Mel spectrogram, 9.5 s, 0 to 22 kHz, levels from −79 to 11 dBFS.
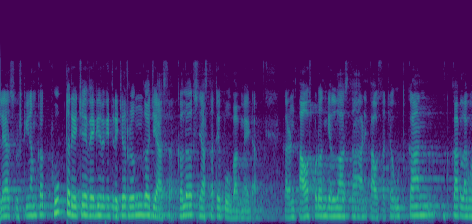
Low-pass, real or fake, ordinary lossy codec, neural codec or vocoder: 7.2 kHz; real; none; none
